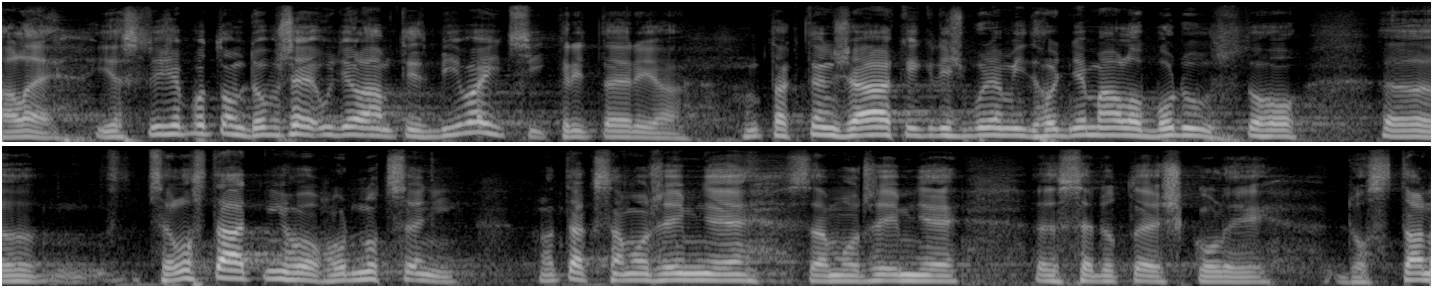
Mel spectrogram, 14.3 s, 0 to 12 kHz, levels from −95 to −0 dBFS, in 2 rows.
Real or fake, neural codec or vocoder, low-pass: real; none; 10.8 kHz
